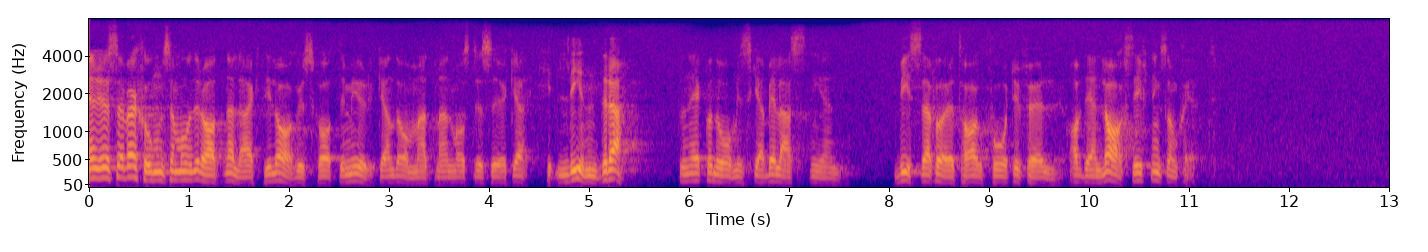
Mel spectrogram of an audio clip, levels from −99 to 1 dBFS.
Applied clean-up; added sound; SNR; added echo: neural mask model Resemble Enhance denoiser.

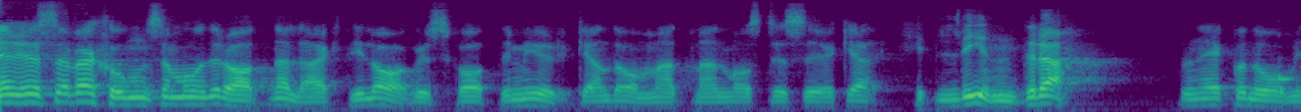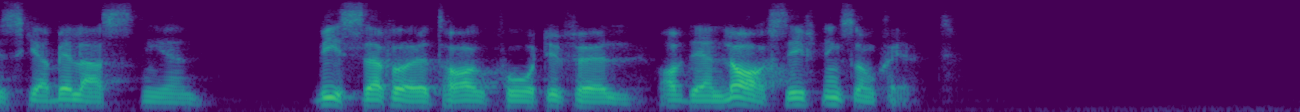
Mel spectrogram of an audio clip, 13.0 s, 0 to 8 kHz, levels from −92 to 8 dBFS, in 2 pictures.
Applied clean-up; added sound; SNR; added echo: neural mask model DeepFilterNet 3.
